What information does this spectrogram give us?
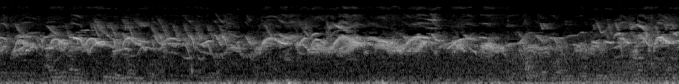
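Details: Chinese hwamei singing loud, looping whistled phrases that rise and fall in quick wavy slurs, an unbroken, varied melodic stream.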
